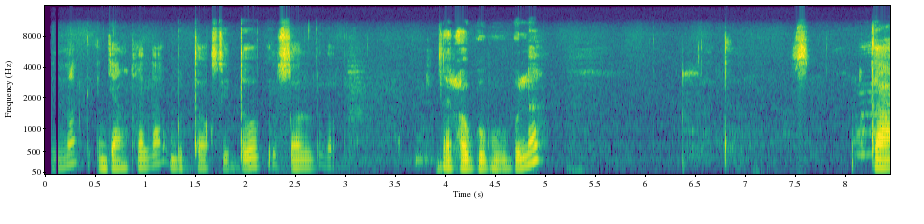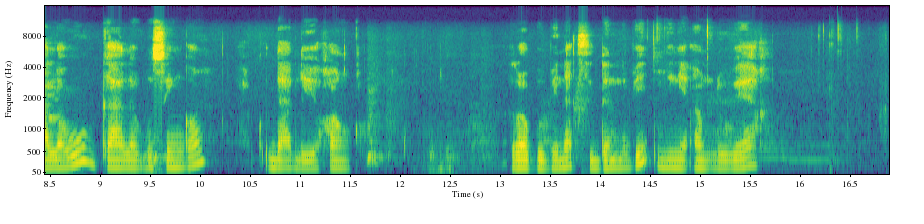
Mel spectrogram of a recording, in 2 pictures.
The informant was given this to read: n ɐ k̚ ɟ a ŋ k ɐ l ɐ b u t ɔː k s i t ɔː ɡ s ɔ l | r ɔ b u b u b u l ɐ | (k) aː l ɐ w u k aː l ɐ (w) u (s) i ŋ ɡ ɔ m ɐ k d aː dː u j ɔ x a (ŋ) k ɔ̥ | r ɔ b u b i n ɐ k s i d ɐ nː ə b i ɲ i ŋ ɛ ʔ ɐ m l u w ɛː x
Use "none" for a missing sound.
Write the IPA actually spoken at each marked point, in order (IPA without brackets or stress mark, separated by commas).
k, b, s, ŋ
